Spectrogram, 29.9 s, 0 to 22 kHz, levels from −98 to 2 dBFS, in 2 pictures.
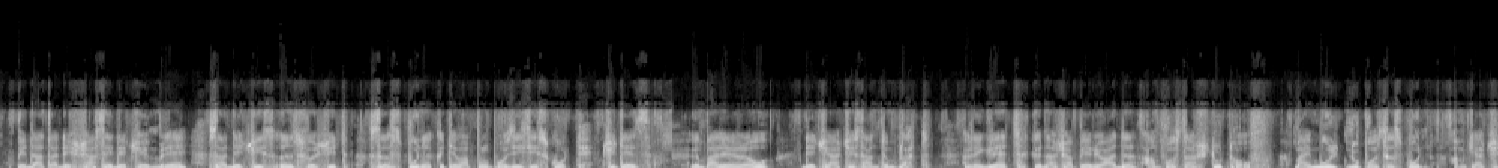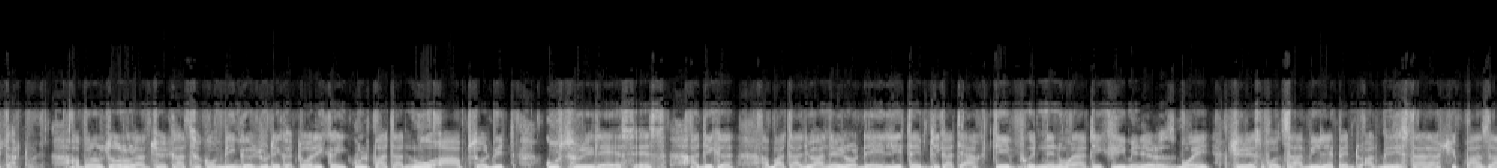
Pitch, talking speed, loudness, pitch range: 110 Hz, 145 wpm, -21 LUFS, 95-135 Hz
